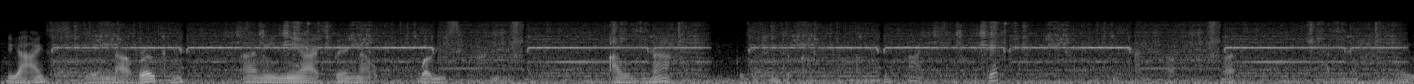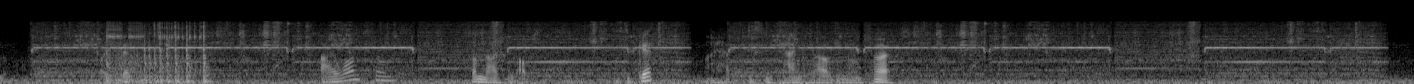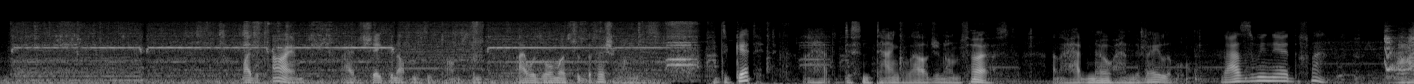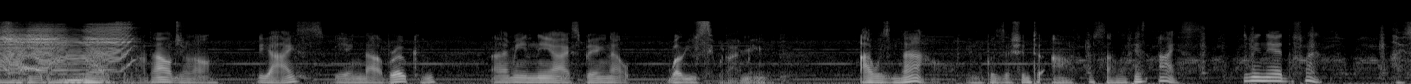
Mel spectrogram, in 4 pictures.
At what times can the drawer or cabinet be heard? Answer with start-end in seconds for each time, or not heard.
15.2-16.4, 42.1-43.9.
